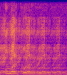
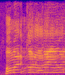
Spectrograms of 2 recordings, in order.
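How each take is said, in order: First: Said in the usual way. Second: High, loud anguished lament; wailing widow's cry. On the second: Shown as a demonstration. Preacher acting the widow weeping for Umar, loud anguished wail. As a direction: let the widow's grief burst out. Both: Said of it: "دھیان سے سننا".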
